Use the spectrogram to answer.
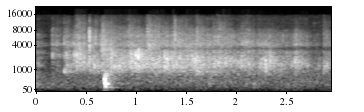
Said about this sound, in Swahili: Tujifikie makofi.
